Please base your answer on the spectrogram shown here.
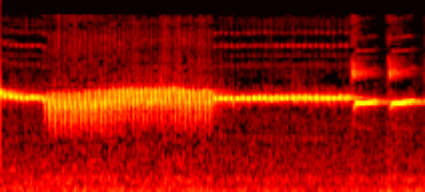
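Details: Canary song for training young birds and prompting males to sing: a broad, fast buzzy trill gives way to a thin, pure sustained note, broken near the end by two short higher chirps.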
